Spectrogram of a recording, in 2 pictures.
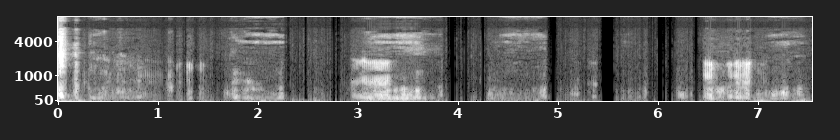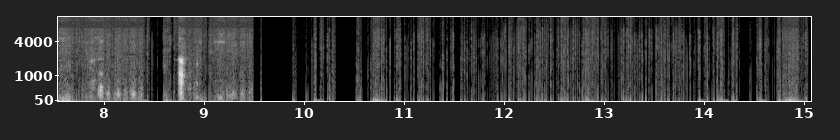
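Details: Raccoons trade two short bursts of harsh, grunting chitters, a rare, strange sound, in a brief disagreement over sharing catfish nuggets.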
